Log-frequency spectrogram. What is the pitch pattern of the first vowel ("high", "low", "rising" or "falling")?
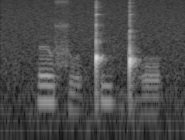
high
